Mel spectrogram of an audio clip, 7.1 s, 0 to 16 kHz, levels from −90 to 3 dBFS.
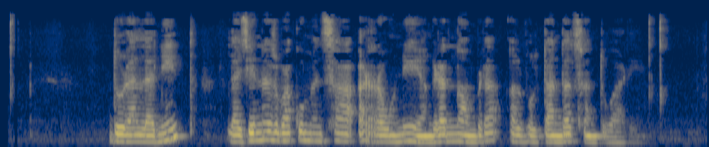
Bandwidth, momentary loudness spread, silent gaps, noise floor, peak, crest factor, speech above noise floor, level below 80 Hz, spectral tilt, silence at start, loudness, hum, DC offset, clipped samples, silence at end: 11.5 kHz; 17 LU; none; -65 dBFS; -10 dBFS; 18 dB; 39 dB; -78 dBFS; -4.5 dB/octave; 0.1 s; -27 LUFS; none; under 0.1%; under 0.1%; 0.45 s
